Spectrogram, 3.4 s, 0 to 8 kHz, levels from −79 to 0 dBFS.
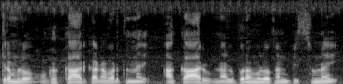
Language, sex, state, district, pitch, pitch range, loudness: Telugu, male, Telangana, Mahabubabad, 125 Hz, 115-130 Hz, -18 LUFS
